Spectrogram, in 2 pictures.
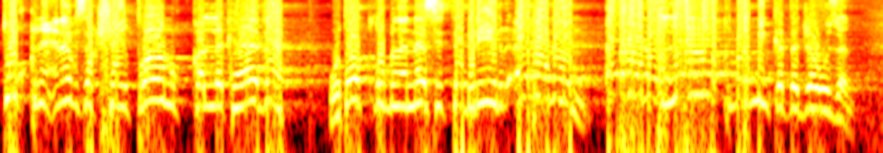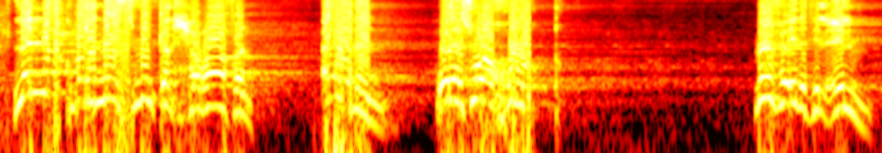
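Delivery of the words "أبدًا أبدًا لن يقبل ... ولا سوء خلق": high, forceful "أبدًا" hammered home; forceful preaching. Acted. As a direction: warn them sternly, never. Emphatic preaching warning. (تحذير حازم بصوت عال)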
